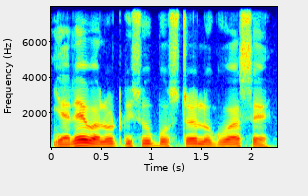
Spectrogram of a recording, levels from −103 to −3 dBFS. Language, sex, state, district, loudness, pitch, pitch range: Assamese, male, Assam, Kamrup Metropolitan, -18 LUFS, 130 Hz, 120-135 Hz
